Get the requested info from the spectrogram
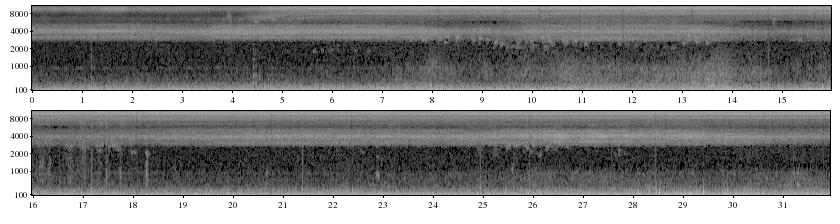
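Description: Steady chorus of insects, a continuous high-pitched buzzing at two pitches, over a low steady rumble.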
